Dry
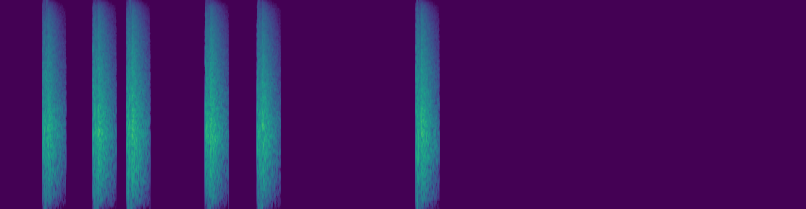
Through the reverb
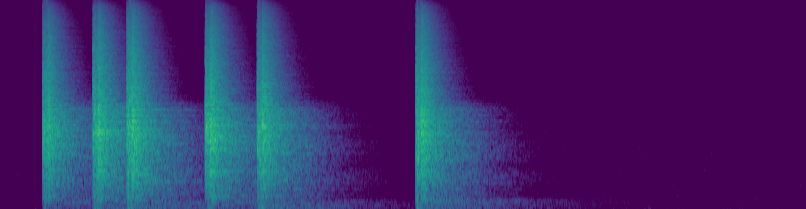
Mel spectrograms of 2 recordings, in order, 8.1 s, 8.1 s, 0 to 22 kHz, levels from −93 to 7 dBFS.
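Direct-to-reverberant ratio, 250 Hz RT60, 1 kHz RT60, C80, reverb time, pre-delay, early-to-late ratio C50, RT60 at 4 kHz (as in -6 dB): 3.5 dB, 1.9 s, 1.2 s, 10.0 dB, 1.4 s, 4 ms, 8.0 dB, 0.65 s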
